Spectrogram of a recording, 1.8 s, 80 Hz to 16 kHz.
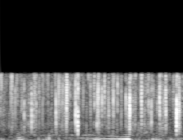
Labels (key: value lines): label: biophony, cascading saw
recorder: SoundTrap 600 or HydroMoth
